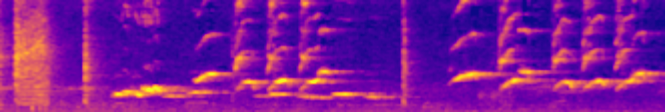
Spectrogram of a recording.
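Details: Murai batu, the white-rumped shama, in lively gacor song: a broadband clatter at the start, then a dense stream of varied high chirps and whistled notes in bursts separated by brief gaps.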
